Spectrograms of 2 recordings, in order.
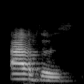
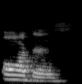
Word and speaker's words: others: Then the next word others. Ah, my mouth is opened a bit. It's not orders. Orers is spelled o r d e r s. So these two words are not pronounced the same way. This one is a. It has t. Your tongue should be outside. This one is order. Or orers. Others.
